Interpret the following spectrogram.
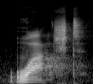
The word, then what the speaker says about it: watched: Perceba, mais uma vez, a pronúncia desses 3 verbos no passado. Cooked, played, watched.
